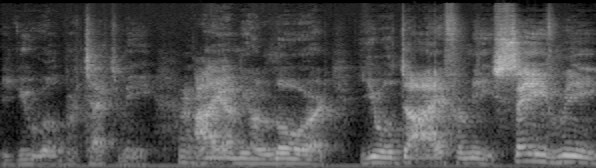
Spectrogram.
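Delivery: weird demonic voice. Retelling a scene where a possessed character sits up and speaks, Lord Kiv demonic voice. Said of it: "goes in this weird demonic voice".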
